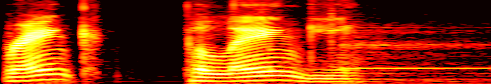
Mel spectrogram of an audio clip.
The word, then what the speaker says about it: Frank Palangi: Frank Palangi.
